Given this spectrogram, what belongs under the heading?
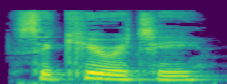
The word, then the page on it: security: British English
